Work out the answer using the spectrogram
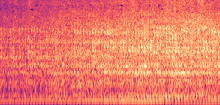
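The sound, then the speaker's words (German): An old tractor rumbles over a gravel path beside a hotel, a steady low engine drone mixed with dense crunching noise that grows slightly louder over two seconds. “Draußen rumpelt ein alter Trecker über den Kiesweg am Hotel vorbei.”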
